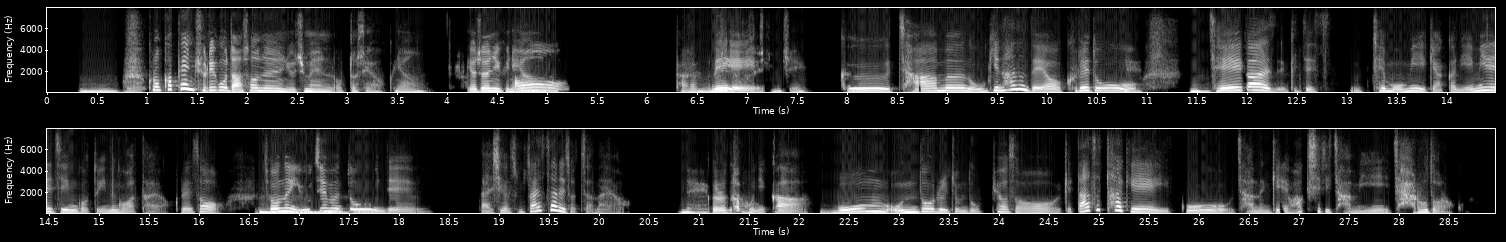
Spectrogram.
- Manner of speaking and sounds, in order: tapping; other background noise
- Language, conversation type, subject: Korean, podcast, 편하게 잠들려면 보통 무엇을 신경 쓰시나요?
